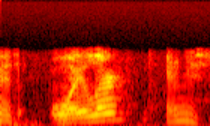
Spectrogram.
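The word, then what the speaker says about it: Euler: the man who discovered it his name is Oiler and you spell it like this and they just used the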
